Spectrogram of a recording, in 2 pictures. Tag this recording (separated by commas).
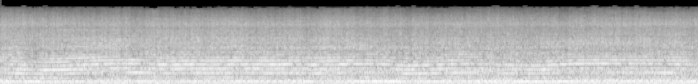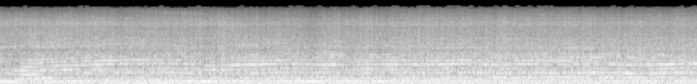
Vehicle, outside, rural or natural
